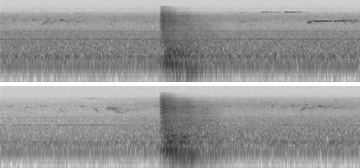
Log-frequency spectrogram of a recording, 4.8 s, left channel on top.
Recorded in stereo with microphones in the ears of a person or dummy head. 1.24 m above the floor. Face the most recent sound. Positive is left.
turn(degrees=-35)  # may be behind; listen again after turning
